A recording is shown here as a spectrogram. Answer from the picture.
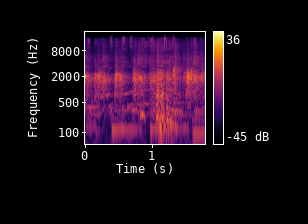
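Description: A crowd claps steadily for a couple of seconds, a dense, continuous patter of many hands at moderate loudness, with a low hum running underneath.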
